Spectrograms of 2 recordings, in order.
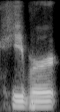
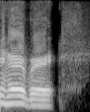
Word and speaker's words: Herbert: Herbert, I always say it wrong. How can you say Herbert wrong? I keep saying Hebert and other shit.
